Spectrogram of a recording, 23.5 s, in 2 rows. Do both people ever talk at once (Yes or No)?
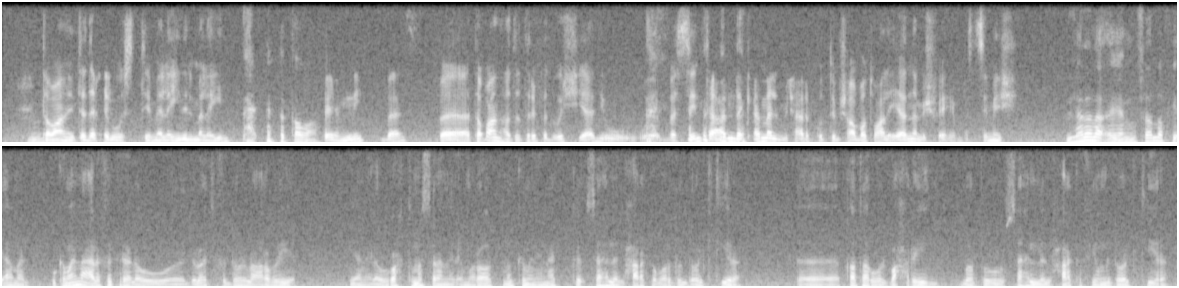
No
